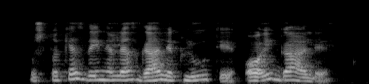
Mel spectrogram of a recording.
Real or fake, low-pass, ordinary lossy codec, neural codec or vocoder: real; 7.2 kHz; Opus, 64 kbps; none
